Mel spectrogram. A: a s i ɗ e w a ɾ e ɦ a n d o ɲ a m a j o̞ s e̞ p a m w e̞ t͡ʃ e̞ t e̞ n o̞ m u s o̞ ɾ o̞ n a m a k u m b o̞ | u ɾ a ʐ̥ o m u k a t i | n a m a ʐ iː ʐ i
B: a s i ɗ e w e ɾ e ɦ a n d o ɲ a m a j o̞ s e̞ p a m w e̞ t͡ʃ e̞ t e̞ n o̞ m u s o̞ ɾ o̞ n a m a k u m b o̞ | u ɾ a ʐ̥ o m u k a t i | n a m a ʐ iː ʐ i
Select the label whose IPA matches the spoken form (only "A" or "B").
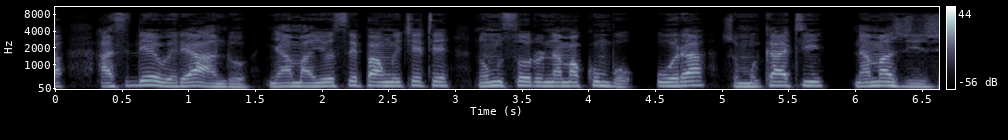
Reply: B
